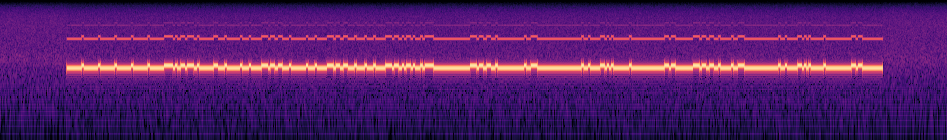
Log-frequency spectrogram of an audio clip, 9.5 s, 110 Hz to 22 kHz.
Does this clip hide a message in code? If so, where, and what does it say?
Yes: RTTY (45.45 baud, 170 Hz shift) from 0.7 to 8.8 s, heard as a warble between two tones, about 1750 Hz centre. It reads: CQ CQ CQ DE PA4L PA4L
